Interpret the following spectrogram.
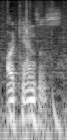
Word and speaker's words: Arkansas: Arkansas. Yeah. What are you gonna do about it? Yeah. That's how it's spelled out.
